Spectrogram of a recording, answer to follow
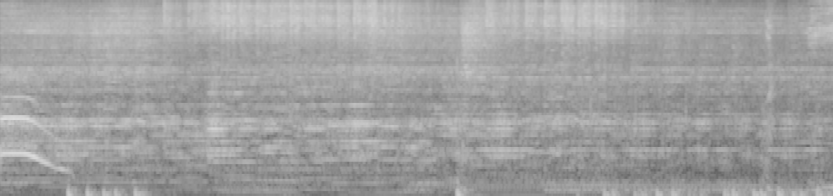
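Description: Church band music behind the praise: held chords with scattered drum hits, and a single gliding shout from a man's voice right at the start.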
